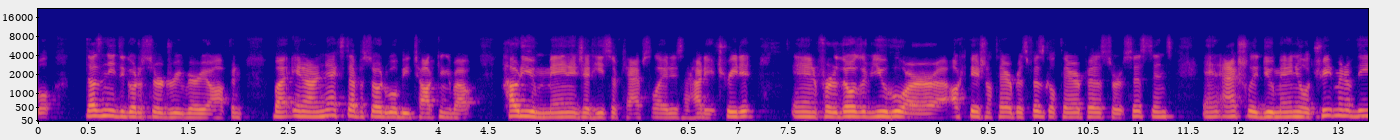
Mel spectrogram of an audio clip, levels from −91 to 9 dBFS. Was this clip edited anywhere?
no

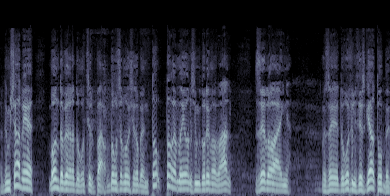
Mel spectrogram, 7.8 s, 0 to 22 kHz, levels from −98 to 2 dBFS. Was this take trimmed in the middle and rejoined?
no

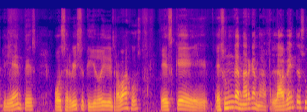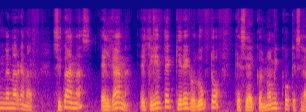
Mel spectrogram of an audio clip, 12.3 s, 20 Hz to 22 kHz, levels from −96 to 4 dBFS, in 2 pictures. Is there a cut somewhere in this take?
yes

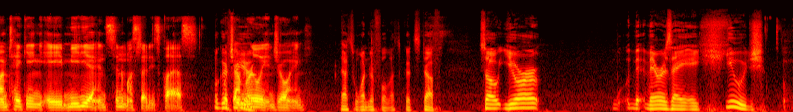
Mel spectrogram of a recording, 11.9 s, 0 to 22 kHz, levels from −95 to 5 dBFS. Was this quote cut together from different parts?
no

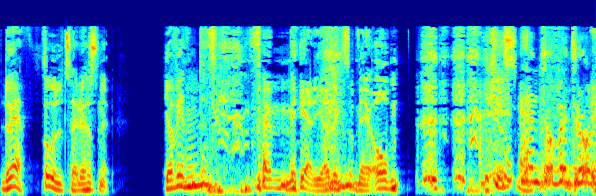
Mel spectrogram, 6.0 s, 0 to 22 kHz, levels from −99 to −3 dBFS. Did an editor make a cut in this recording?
yes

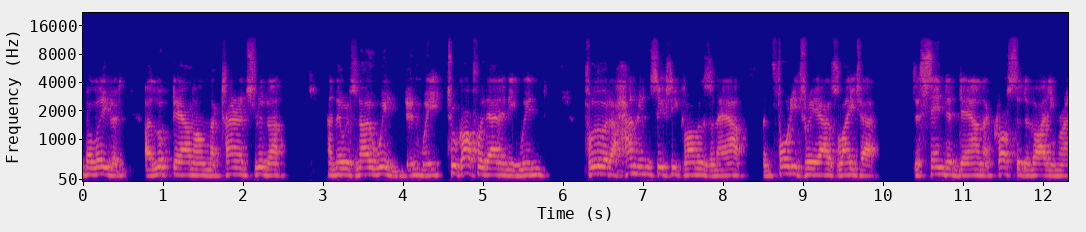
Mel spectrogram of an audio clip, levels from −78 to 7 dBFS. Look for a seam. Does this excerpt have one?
no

